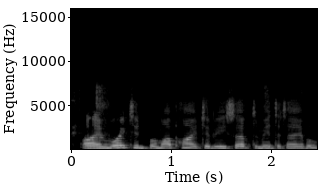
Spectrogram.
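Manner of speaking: ordinary delivery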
